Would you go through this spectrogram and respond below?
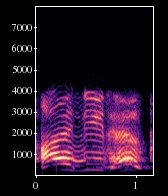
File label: help, pirate; Counter-Strike Global Offensive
